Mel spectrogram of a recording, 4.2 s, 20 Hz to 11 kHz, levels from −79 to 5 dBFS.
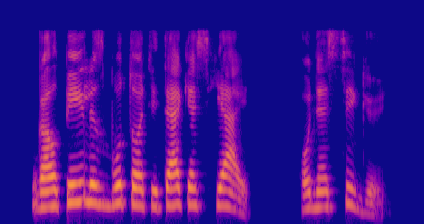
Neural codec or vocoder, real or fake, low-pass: none; real; 7.2 kHz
